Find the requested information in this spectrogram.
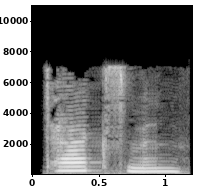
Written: tacksman

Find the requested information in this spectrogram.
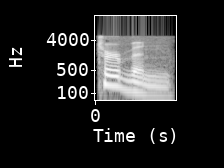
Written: turban

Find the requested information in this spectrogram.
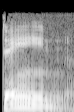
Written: Dane

